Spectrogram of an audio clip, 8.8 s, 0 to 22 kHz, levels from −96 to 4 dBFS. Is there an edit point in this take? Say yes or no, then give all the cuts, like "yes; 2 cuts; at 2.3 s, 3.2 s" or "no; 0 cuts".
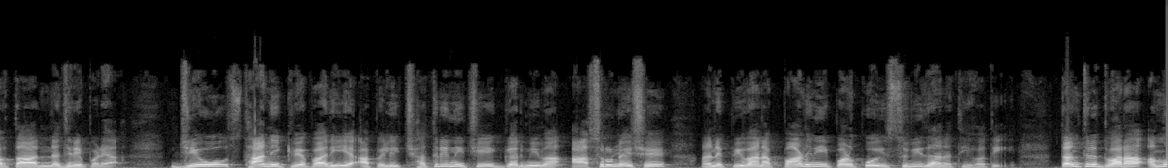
no; 0 cuts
